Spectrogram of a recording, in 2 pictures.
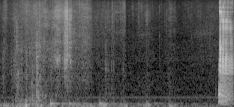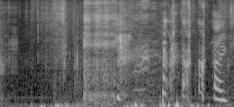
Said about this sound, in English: I can and I did, and I wasn't expecting it. Oh, why are farts funny? I don't know, but they are. Absolutely they are. I'm glad that happened.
